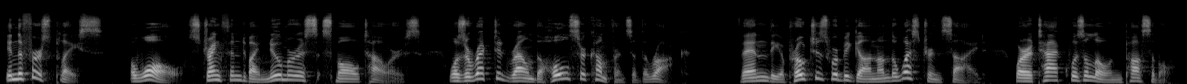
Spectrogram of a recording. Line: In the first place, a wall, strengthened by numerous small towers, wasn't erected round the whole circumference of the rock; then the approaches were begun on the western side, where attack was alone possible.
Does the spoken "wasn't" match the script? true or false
false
